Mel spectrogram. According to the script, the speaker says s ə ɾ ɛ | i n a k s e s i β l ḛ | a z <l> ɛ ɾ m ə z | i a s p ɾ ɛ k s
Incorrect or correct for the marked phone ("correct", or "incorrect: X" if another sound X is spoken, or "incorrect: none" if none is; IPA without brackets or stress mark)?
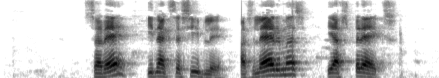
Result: correct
